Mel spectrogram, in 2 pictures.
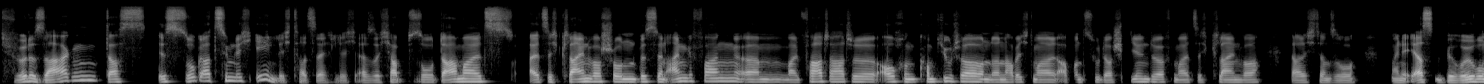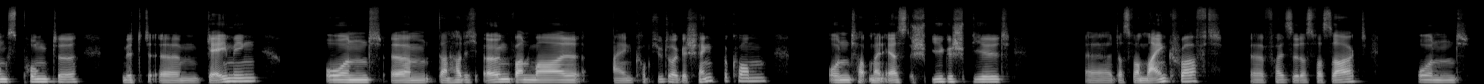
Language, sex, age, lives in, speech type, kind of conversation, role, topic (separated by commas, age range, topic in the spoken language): German, male, 25-29, Germany, conversation, podcast, guest, Was macht für dich ein erfüllendes Hobby aus?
